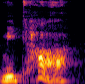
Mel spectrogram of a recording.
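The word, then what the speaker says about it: מִטָּה: spelled Mem, Tet, He, if you pronounce it Mitah, you've got a word that can mean bed.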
